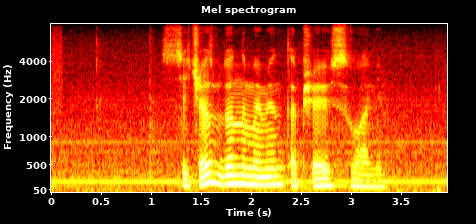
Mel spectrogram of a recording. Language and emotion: Russian, neutral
